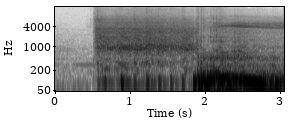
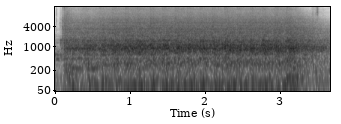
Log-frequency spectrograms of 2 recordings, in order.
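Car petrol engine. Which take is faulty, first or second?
first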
